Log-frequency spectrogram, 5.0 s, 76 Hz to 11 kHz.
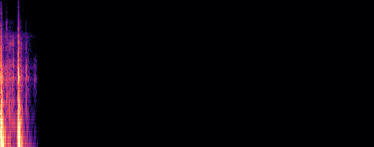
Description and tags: hit-mic05
Something bumping the microphone.
Recorded with a cheap microphone, and cleaned up with Audacity.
